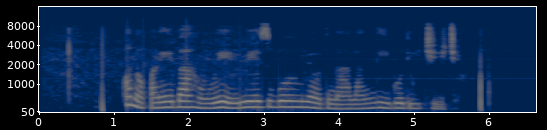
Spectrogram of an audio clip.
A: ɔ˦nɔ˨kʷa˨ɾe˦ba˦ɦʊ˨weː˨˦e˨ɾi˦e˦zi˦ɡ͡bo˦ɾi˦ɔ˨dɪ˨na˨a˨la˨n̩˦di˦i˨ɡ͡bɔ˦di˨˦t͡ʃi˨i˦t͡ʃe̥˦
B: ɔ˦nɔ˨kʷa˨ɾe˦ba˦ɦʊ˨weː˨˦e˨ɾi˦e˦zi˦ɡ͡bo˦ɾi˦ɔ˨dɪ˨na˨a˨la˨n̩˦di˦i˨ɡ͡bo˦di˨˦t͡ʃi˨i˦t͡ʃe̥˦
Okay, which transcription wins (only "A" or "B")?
B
